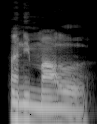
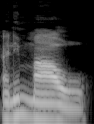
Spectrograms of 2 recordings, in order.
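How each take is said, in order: First: The word ends with a clear L sound. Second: The word ends with a U-like vowel sound. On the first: This is the older pronunciation no longer used in Brazil. "A gente não diz mais" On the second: This is the current Brazilian pronunciation. "e sim; se pronuncia como U"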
